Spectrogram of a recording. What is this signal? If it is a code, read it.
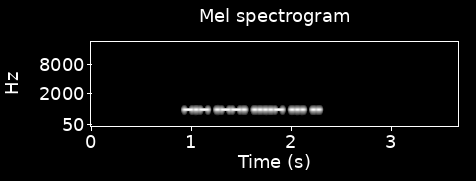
Morse code, heard as a keyed tone, about 43 wpm, 700 Hz. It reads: KP4SI
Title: DXCC-100 Call Signs - 5 Characters - 45wpm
